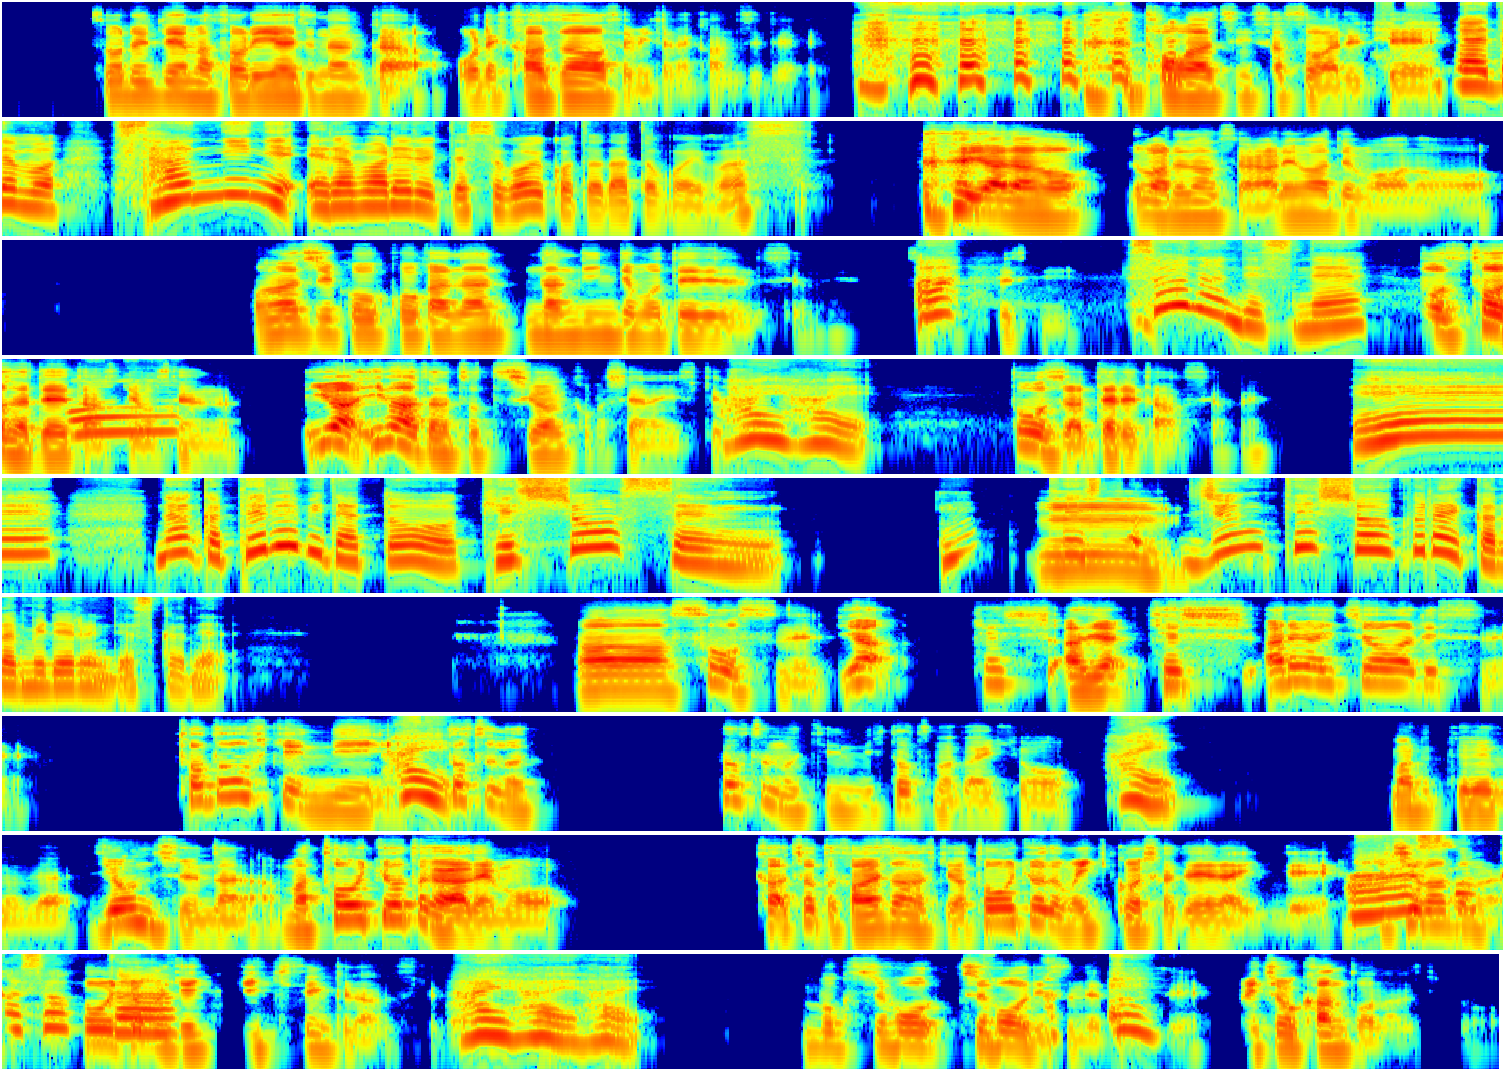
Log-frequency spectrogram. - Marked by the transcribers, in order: laugh; laugh; throat clearing
- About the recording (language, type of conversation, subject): Japanese, podcast, ライブやコンサートで最も印象に残っている出来事は何ですか？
